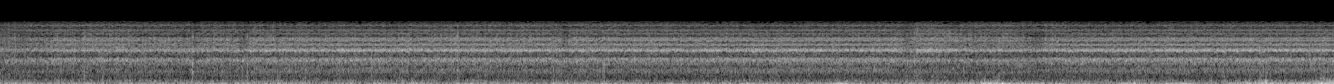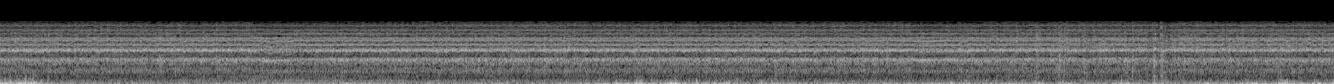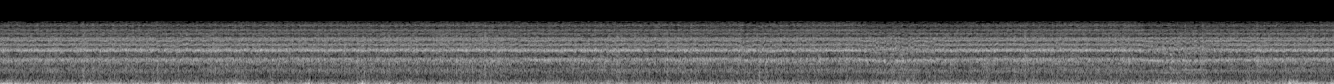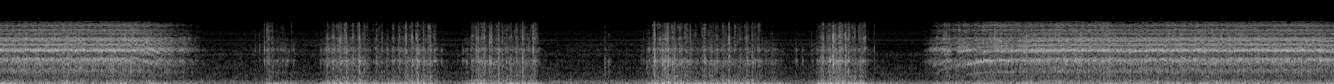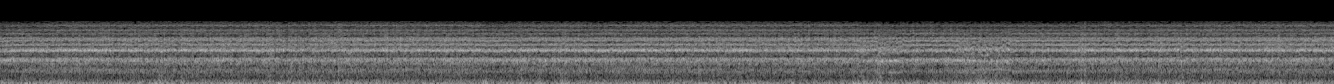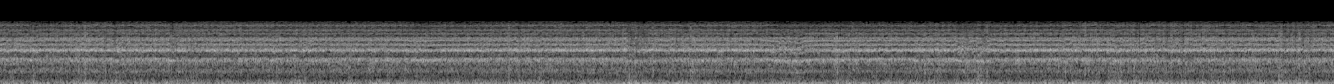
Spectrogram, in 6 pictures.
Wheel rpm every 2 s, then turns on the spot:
160, 160, 160, 160, 160, 160, 160, 160, 160, 160, 160, 160, 160, 160, 160, 160, 160, 160, 160, 160, 130, 30, 20, 20, 30, 160, 160, 160, 160, 160, 160, 160, 160, 160, 160, 160, 160, 160, 160, 160.
42-48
